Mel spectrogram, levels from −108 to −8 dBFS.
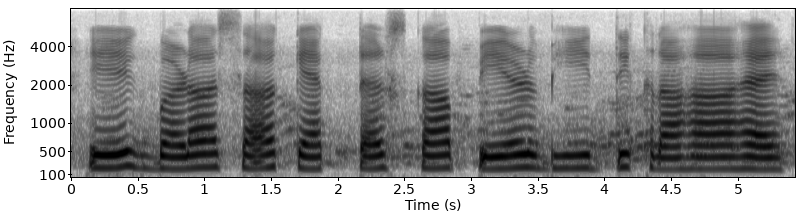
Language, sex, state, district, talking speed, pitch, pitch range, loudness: Hindi, female, Uttar Pradesh, Lucknow, 110 wpm, 215 Hz, 205-230 Hz, -14 LUFS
